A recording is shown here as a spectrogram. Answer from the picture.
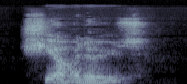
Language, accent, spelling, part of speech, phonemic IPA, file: French, Canada, chialeuses, adjective, /ʃja.løz/, LL-Q150 (fra)-chialeuses.wav
- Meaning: feminine plural of chialeux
